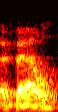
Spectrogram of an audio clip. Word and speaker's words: Ebel: by and that was the eel or Abel as some people say I just go for the more phonetically sounding eel and I started then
